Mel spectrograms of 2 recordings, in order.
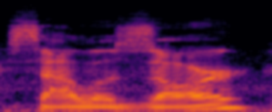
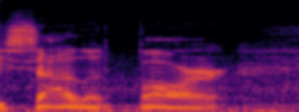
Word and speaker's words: Salazar: So instead of saying Salazar, they've called me Salad Bar.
